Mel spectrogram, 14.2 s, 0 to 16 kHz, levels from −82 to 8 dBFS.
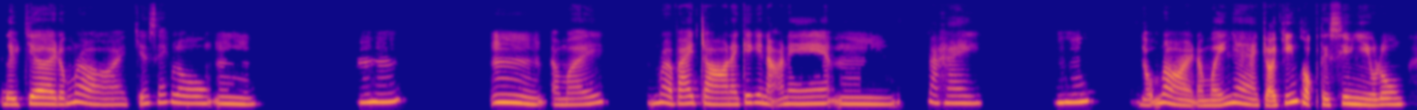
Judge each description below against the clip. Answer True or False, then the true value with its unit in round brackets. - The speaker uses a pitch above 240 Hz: False (225 Hz)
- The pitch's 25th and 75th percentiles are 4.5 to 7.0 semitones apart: False (3.9 semitones)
